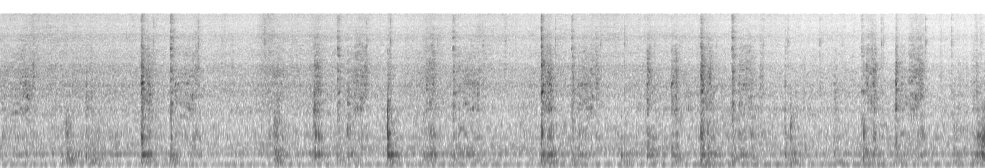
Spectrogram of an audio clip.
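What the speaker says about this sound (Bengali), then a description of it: "দেবো হাফ চামচ লঙ্কা গুঁড়ো, ছোট চামচের হাফ চামচ হলুদ গুঁড়ো দিয়ে এবার একটু কষা নেব" Chili and turmeric powder sautéing with spices in a pan for a hilsa fish curry, a steady close sizzle broken by repeated sharp scrapes and clinks of a spatula stirring, no voices.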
